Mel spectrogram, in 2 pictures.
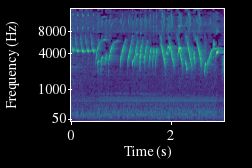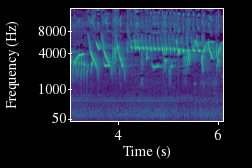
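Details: Domestic canary in a luxury 'masteran' tutor recording, 2 in 1: rapid staccato notes build into sweeping descending whistles, then a thin high trill and softer twitters, continuous and loud with a low background hum.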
